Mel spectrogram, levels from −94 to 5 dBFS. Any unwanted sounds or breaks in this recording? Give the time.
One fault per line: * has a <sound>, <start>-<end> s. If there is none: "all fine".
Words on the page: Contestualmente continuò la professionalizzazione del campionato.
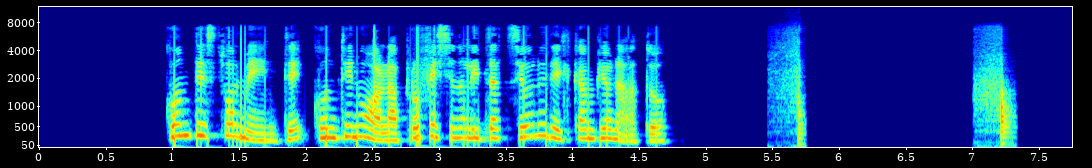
* has a thud, 5.5-5.8 s
* has a thud, 7.0-7.3 s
